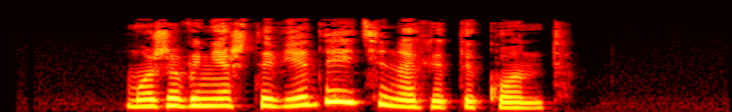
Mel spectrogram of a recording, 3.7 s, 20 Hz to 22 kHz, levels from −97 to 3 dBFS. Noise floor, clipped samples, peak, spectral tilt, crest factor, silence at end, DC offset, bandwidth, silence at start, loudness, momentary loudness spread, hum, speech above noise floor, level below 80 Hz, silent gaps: -75 dBFS; under 0.1%; -4 dBFS; -4 dB/octave; 16 dB; 0.85 s; under 0.1%; 11.5 kHz; 0.65 s; -19 LUFS; 7 LU; none; 56 dB; -76 dBFS; none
